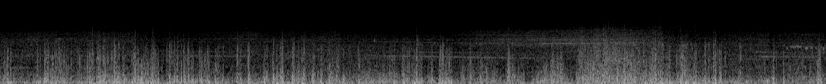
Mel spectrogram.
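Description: Wind buffeting the microphone of an action camera on a moving scooter, in irregular gusts over the scooter's running engine and street traffic.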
